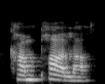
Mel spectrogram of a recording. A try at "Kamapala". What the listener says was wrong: Kama. Kamapala. I've got an extra A in there.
